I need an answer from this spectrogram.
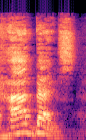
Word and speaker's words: Hades: inferno A primeira é AD no grego se pronuncia rades Então mas a gente fala no português H mas no Grego é Hades que significa as regiões Infernais inferno mundo inferior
